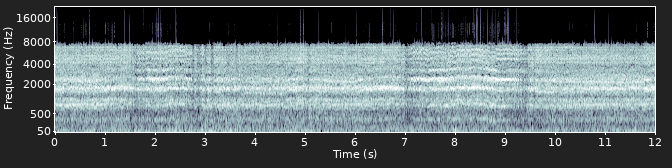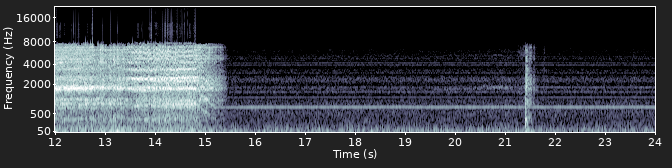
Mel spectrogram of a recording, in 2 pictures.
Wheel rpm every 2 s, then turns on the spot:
220, 220, 220, 220, 220, 210, 230, 130, 0, 0, 0, 0.
none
